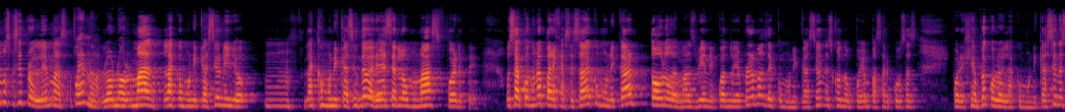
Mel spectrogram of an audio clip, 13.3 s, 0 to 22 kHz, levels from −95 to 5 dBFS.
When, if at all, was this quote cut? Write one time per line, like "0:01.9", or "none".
0:11.8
